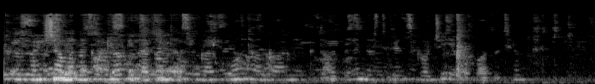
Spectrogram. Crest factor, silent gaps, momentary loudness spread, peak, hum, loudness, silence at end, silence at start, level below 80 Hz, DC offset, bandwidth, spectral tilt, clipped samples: 20 dB; none; 22 LU; -4 dBFS; none; -22 LUFS; 0.4 s; 0.05 s; -58 dBFS; under 0.1%; 11.5 kHz; -4.5 dB/octave; under 0.1%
